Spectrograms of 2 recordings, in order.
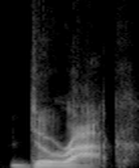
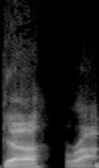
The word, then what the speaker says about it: Durak: And it's Durak, The Rock. duh, like duh rock.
